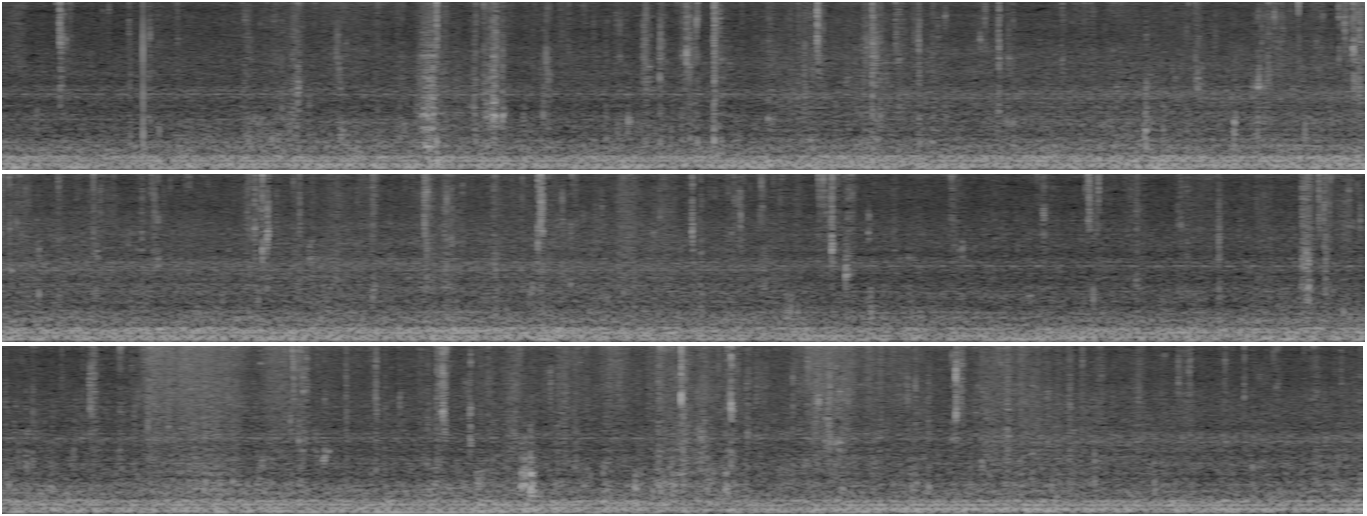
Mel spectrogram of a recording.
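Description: A person chewing and eating from a foam takeout box with a plastic fork: chewing with scattered short clicks and scrapes, over a steady low hum.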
